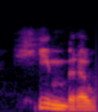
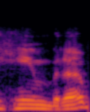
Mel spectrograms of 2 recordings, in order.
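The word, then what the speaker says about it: Gimbra: Himbra with a G. G as in group. G-I, M as in mom, B as in boy, R-A. So you pronounce it as if it's an H. We say Himbra.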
